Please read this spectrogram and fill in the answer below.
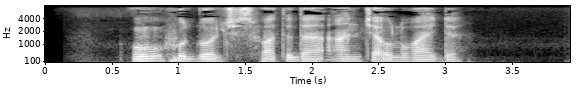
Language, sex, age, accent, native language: Uzbek, male, 18-24, Buxoro, Uzbek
